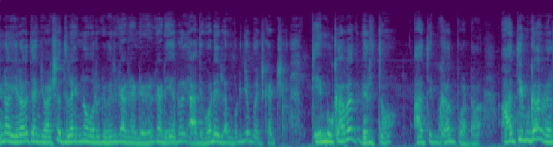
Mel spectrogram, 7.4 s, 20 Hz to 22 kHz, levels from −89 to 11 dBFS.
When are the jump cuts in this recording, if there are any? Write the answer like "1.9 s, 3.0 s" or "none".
3.9 s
